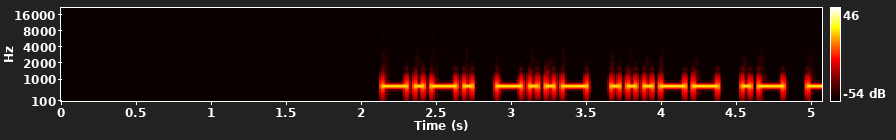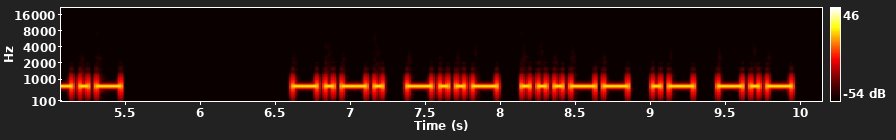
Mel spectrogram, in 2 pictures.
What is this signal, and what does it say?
Morse code, heard as a keyed tone, about 22 wpm, 700 Hz. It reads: CX3AK CX3AK
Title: DXCC-100 Call Signs - 5 Characters - Repeated 2x - 22wpm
